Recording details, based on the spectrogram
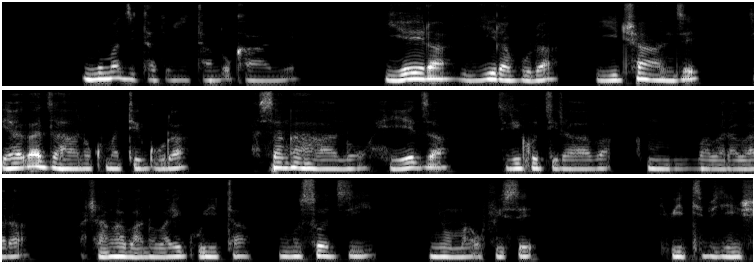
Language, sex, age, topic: Rundi, male, 25-35, agriculture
